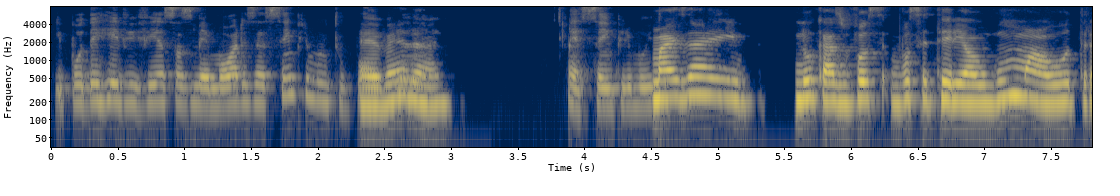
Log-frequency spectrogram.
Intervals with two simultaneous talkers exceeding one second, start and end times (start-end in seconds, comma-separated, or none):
none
